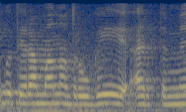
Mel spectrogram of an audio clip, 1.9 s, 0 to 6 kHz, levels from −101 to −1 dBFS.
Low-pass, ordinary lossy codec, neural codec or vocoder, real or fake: 5.4 kHz; MP3, 32 kbps; none; real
